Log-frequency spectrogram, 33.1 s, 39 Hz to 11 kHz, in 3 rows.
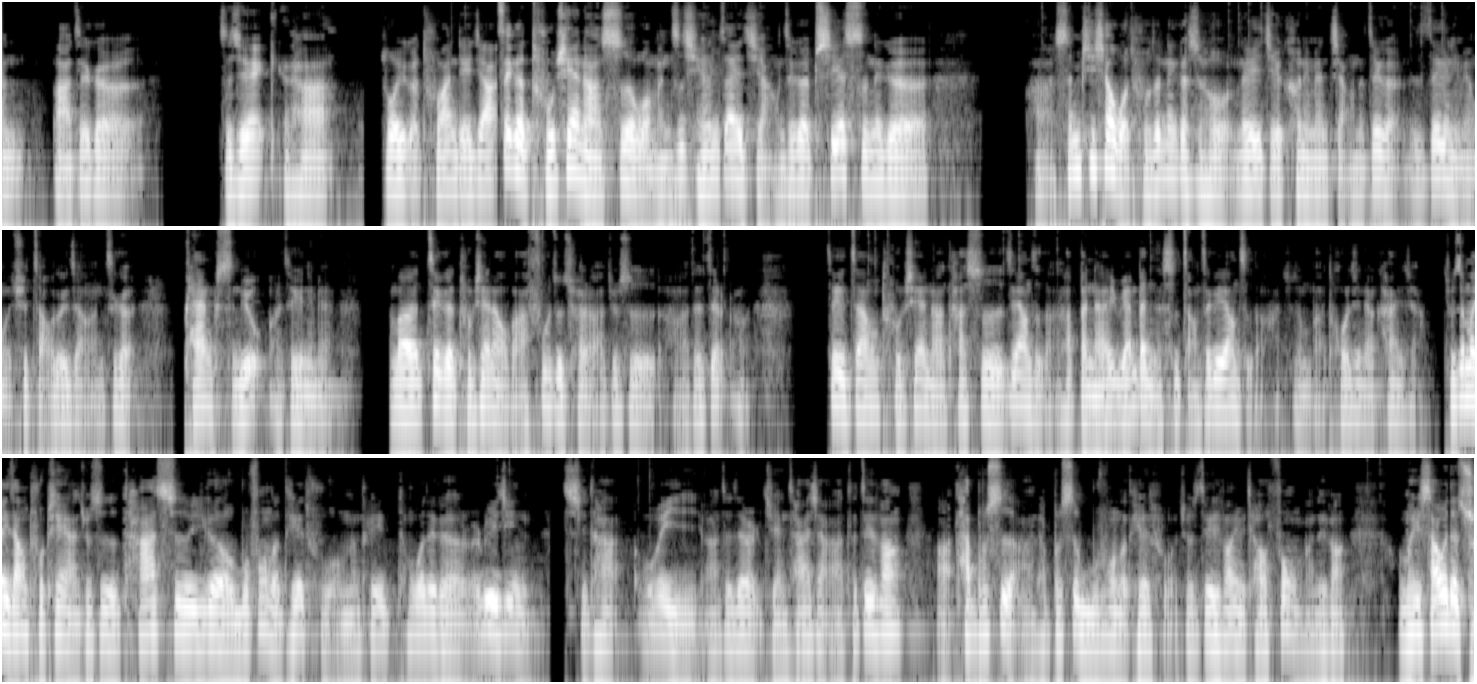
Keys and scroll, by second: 26.2 Escape.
